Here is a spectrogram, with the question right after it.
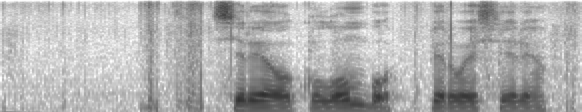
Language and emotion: Russian, neutral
